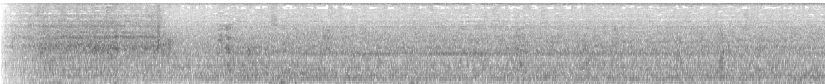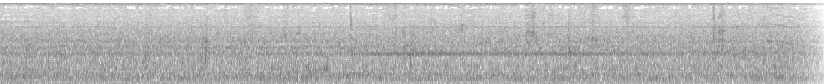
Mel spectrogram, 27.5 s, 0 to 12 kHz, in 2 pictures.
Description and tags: zabkowelodowki200809ogrodowa
20.08.09: Ogrodowa/Piekary streets corner in Poznan. Zabka shop: refrigerators are swooshing.
refrigerator, swoosh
